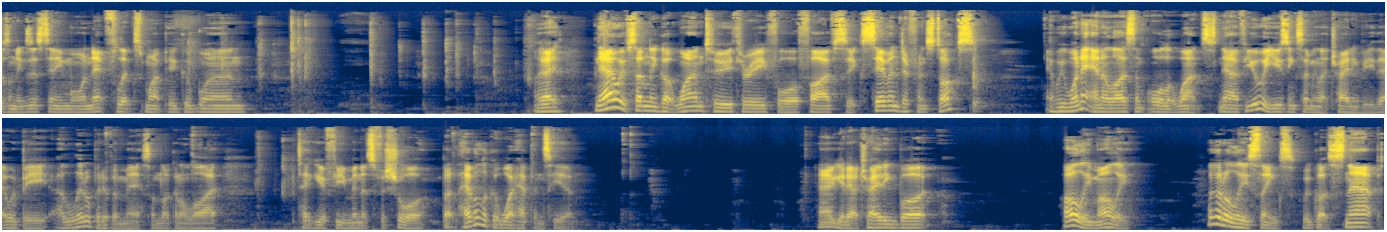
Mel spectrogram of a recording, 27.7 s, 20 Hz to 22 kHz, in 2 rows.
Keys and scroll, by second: 2.1 Right, 2.8-4.9 typing, 16.6 ctrl+s.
